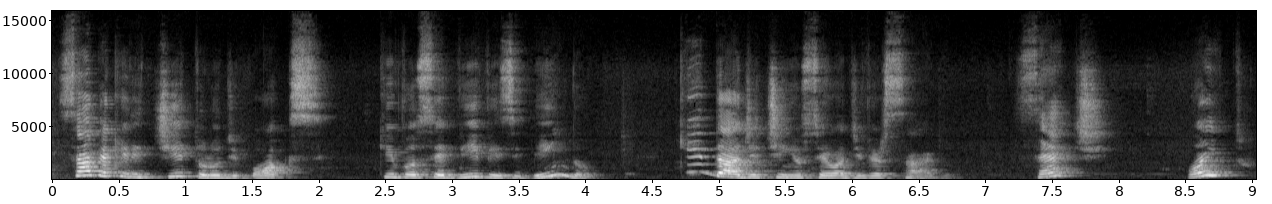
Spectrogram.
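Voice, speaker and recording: A defiant teenage boy wizard with a sharp, sarcastic tongue, read by a woman. He turns low and threatening when pushed. A lively, slow storybook voice in an echoey room.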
